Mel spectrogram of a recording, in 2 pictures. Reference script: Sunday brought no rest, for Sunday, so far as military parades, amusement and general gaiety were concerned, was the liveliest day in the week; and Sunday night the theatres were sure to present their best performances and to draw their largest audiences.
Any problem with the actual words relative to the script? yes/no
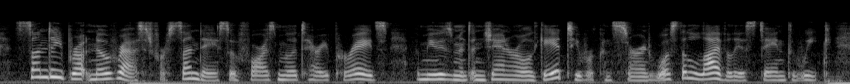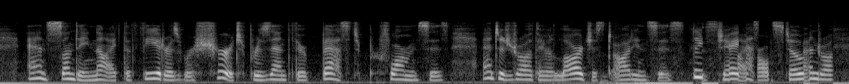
yes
